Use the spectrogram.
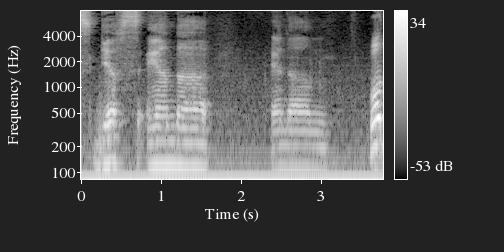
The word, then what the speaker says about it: GIF: be like giraffe so it's a jish sound not a hard G what about about gift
